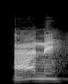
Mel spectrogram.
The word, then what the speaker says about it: ani: How do you say yes in Twi? – Ani.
